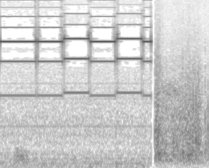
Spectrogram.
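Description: Electronic phone ringtone playing a quick melody of high beeping tones, cutting off suddenly about one and a half seconds in as the call is answered.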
